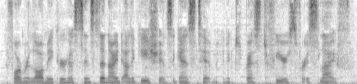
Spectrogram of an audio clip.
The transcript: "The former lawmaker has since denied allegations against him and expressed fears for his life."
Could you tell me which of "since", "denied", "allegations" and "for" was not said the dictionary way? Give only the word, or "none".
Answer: allegations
